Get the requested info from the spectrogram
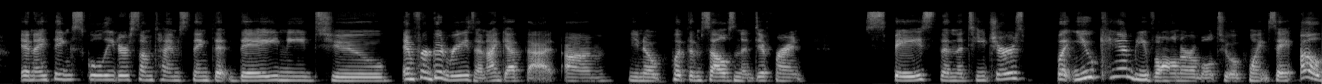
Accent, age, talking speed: American, 30-49, 180 wpm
